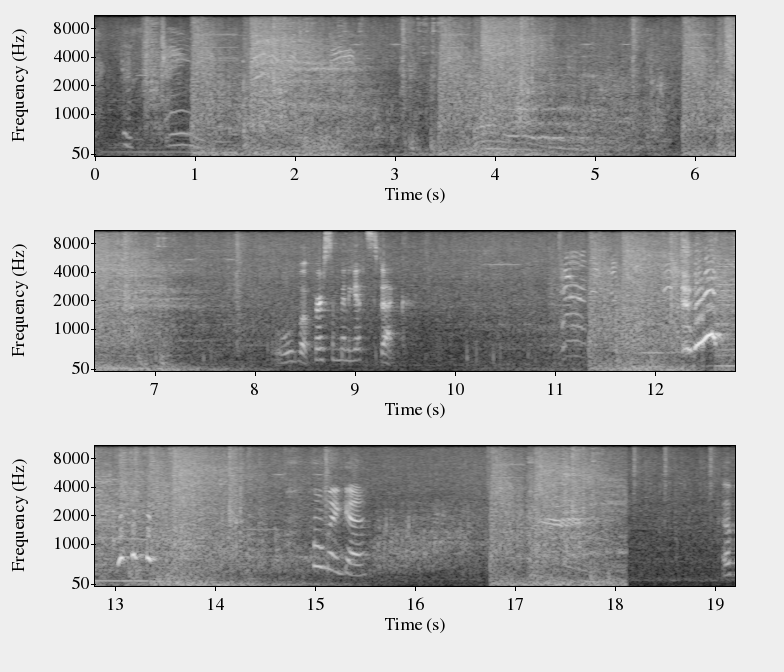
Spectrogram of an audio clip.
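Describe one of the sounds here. Grenade explosions boom loudly.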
